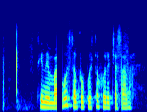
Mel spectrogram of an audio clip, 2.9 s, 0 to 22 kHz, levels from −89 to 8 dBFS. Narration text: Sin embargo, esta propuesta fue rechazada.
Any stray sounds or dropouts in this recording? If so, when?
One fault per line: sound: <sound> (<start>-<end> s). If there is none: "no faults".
sound: dropout (1.1-1.2 s)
